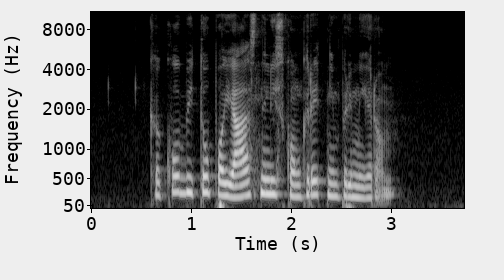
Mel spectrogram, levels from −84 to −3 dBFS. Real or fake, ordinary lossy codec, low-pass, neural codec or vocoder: real; none; none; none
